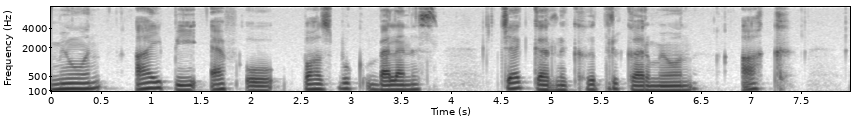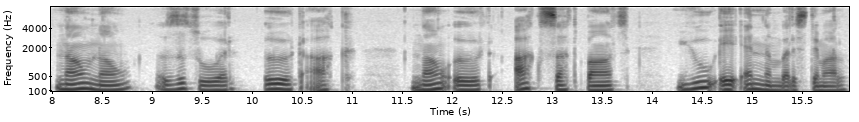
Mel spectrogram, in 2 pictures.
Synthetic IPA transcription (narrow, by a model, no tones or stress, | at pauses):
mijoːn | aːipiːefʰoːpaːsbukbɛlɐns | t͡ʃekːɐɾnɨkʰət̪ɾkɐɾmijoːn | ɐkʰ | nawnaw | zɨt͡soːɾ | əːʈʰɐ̰kʰ | nawəːʈʰ | ɐkʰsɐt̪ʰpãːt͡ʃ | juːeːʔenːɐmbɐɾist̪eːmaːl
